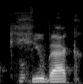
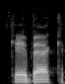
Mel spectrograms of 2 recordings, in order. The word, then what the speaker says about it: Quebec: They pronounce it like it's a K. I I just find that amusing, so I do it. It's hilarious. Yeah. Cubec. Quebec. Quebec as they say.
